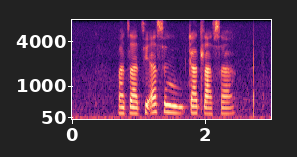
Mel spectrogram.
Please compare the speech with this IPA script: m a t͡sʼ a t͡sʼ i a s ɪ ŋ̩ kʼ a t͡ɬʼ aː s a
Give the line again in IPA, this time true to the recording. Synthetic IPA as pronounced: m a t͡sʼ a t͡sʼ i a s ɪ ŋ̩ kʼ a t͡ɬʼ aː s a

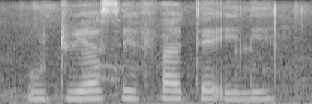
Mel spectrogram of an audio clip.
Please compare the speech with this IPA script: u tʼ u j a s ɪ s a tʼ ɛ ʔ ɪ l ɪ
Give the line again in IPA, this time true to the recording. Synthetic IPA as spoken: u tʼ u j a s ɪ f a tʼ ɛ ʔ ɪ l ɪ

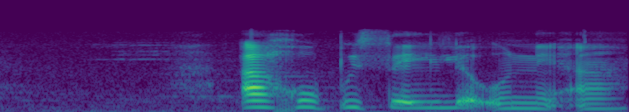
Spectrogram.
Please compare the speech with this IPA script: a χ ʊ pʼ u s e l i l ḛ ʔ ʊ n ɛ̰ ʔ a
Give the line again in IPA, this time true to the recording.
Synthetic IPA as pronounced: a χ ʊ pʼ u s e i l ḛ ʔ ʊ n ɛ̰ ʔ a

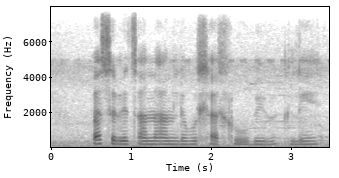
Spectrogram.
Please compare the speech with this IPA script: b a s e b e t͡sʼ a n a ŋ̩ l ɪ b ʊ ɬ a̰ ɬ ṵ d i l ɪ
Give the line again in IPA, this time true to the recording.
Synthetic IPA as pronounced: b a s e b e t͡sʼ a n a ŋ̩ l ɪ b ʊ ɬ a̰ ɬ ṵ b i l ɪ

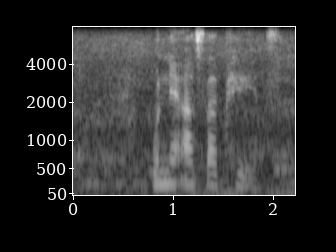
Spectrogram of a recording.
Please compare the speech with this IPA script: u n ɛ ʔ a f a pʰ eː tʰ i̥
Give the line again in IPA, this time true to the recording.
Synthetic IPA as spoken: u n ɛ ʔ a s a pʰ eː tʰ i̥

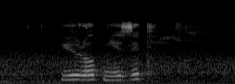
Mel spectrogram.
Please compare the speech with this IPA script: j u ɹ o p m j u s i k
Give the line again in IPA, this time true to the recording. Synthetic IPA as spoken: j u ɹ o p m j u z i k

